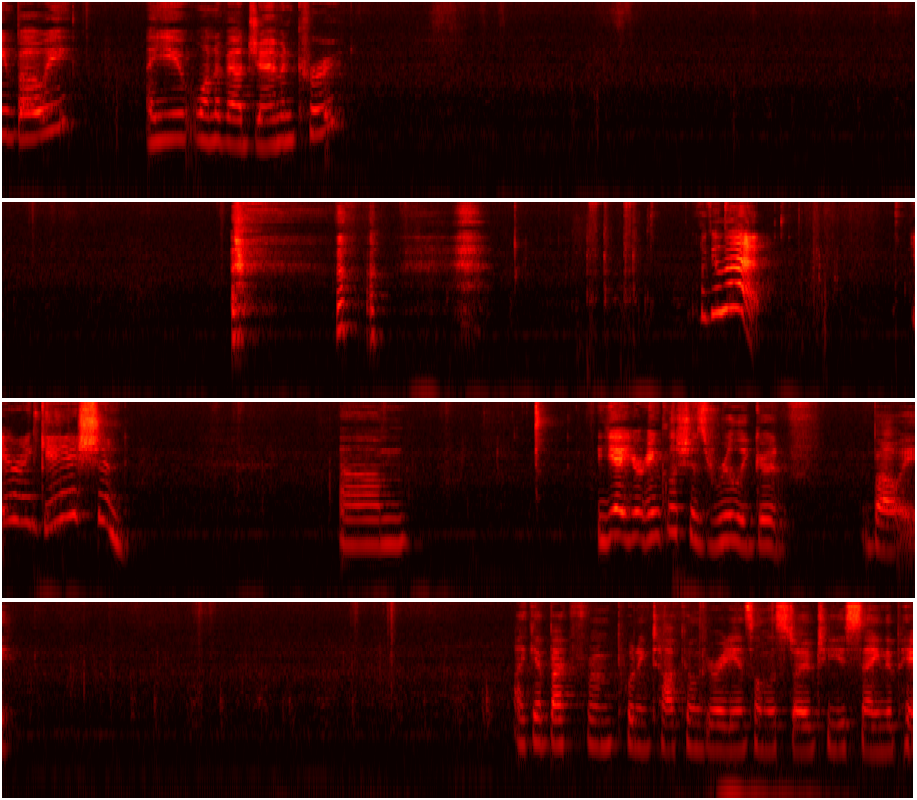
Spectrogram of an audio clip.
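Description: A woman talks calmly and casually into a close microphone, pausing now and then.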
